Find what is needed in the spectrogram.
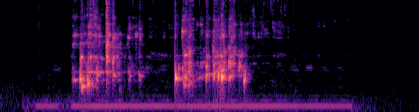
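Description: Paintbrush swished in a jar of rinse water, in two short bursts, washing orange watercolor paint out of the bristles.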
